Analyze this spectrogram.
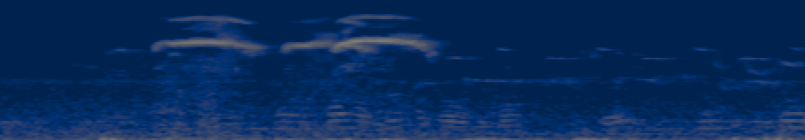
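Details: Common swifts near a house, giving two drawn-out, very high, shrill screams in quick succession, then quieter faint high notes over soft background noise.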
